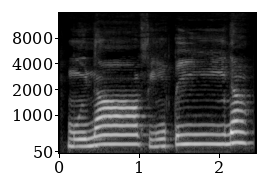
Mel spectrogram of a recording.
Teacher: منافقین زبر زیر پیش کو جلدی پڑھنا، زبر زیر پیش کو حرکت کہتے ہیں، انہیں جلدی پڑھا جاتا ہے۔ نون پر کھڑی زبر، اس پر تھوڑی دیر لگانی ہے اور یائے مدہ کو بھی صحیح ادا کرنا۔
